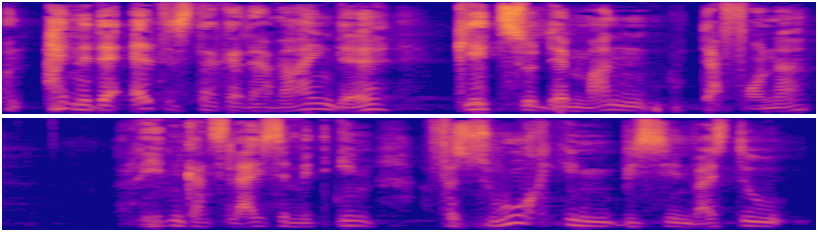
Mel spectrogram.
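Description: A man shares a personal story from the pulpit of a large hall full of echo, speaking German carefully and slowly with occasional learner's mistakes. Bright and somewhat husky, sitting slightly high, his voice swings expressively as he dramatizes the shouting and reactions in each scene.

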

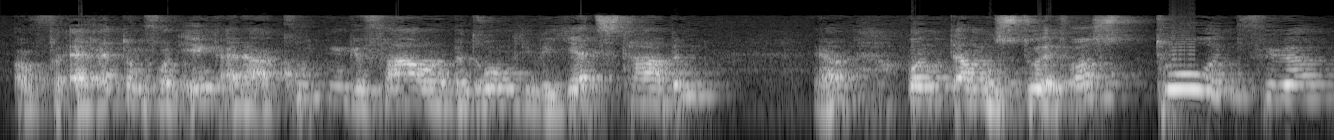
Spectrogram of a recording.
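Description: Man, sermon, chatty, fairly high voice, echoey room. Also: animated, brisk, a little mellow, far from the mic. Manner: conversational, keeps asking "ja?" and "ne?"; acts out biblical dialogue with sudden pitch jumps. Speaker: preacher. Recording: roomy, from off-mic.

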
